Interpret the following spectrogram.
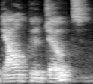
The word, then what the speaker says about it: Gal Gadot: Is it Gal Gadot? Yeah. It's a hard T, right?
